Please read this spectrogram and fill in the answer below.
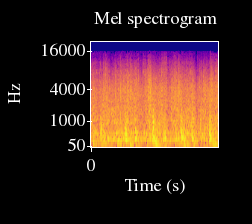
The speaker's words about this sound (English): I got my medals in there. My medals will console me. What do I care? Listen to them rattle.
